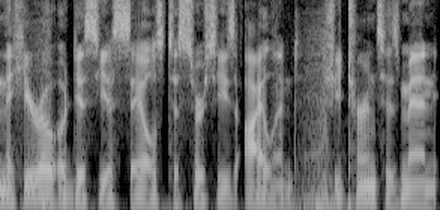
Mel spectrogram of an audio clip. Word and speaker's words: Circe: One of the best-known witches from mythology, Circe or Kirke as the ancient Greeks probably pronounced it, is the daughter of the sun god Helios and an Oceanid Perse.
